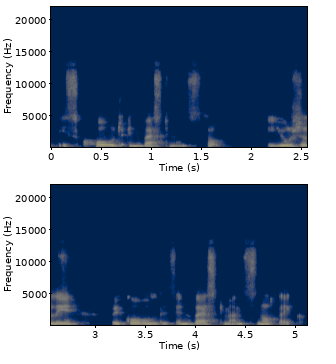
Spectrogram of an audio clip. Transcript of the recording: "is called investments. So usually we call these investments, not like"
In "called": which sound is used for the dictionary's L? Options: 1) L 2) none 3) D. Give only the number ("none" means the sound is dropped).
2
